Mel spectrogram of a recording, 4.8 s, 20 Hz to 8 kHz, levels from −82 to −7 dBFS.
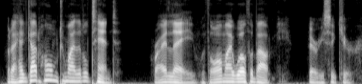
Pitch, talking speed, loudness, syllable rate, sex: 105 Hz, 250 wpm, -18 LUFS, 6.4 syllables/s, male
